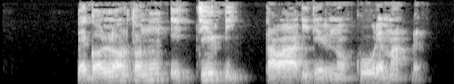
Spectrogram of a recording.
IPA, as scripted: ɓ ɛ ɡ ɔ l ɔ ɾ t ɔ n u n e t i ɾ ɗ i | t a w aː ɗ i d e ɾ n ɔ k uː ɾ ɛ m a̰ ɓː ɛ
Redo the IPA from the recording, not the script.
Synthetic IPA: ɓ ɛ ɡ ɔ l ɔ ɾ t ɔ n u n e t i ɾ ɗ i | t a w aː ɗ i d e ɾ n ɔ k uː ɾ ɛ m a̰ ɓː ɛ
